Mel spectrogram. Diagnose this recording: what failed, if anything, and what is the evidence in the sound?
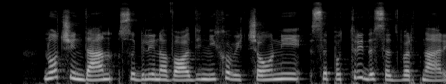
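Nothing failed in this speech recording, and no stage from capture through to playback leaves an audible trace of trouble. With no fault evidence anywhere in the sound, there is no mechanism to explain.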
